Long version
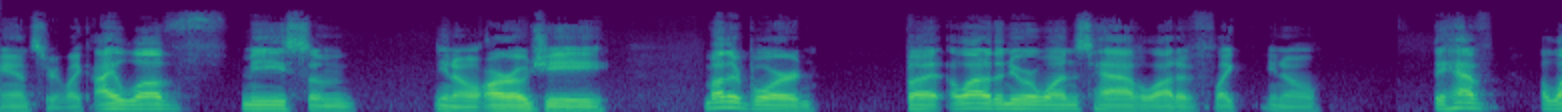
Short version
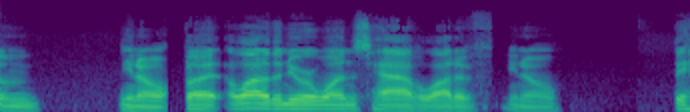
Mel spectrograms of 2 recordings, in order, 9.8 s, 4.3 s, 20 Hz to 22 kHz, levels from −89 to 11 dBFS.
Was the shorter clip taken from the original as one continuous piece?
no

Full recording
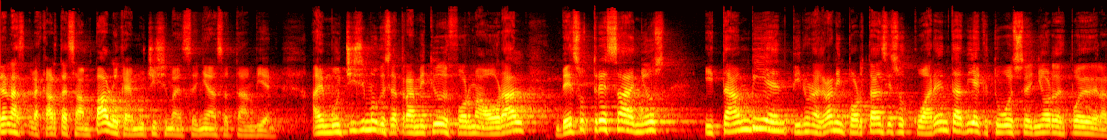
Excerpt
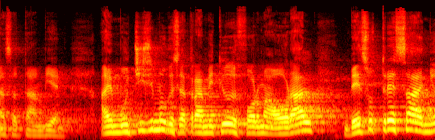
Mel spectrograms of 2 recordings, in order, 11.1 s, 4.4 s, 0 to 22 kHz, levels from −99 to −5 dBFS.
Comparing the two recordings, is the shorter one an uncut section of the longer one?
yes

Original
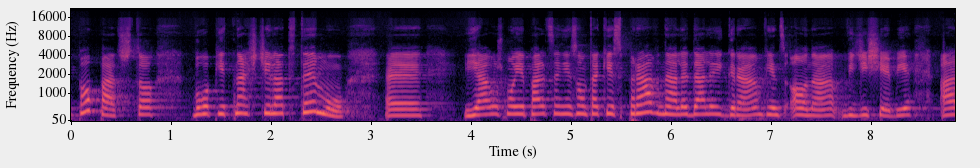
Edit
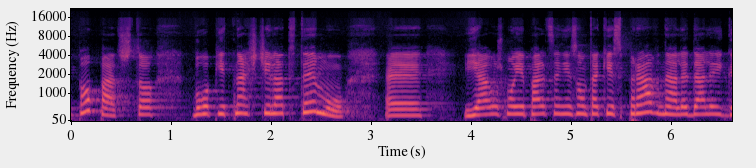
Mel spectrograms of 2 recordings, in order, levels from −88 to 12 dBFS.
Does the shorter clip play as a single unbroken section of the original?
yes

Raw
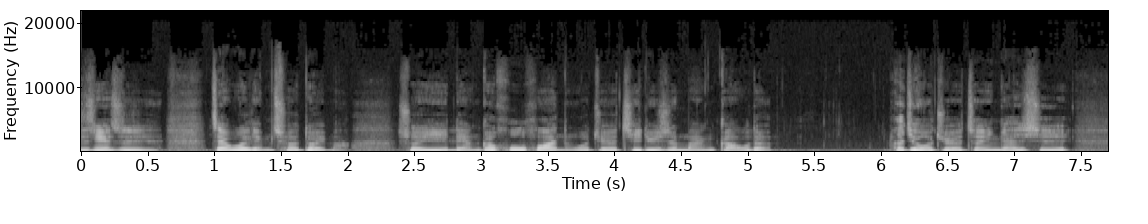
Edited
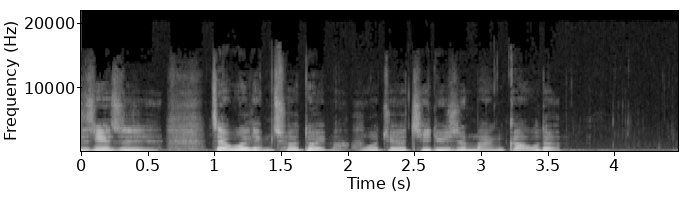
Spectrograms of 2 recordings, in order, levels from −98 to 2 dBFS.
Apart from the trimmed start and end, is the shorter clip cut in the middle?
yes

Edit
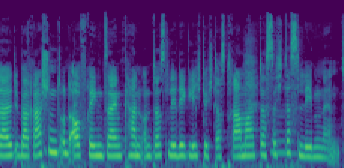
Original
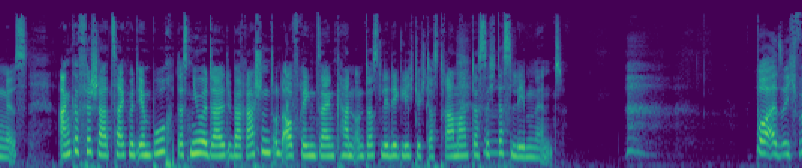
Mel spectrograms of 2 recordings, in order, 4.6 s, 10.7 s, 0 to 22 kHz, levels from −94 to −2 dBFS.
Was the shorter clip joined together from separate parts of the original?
no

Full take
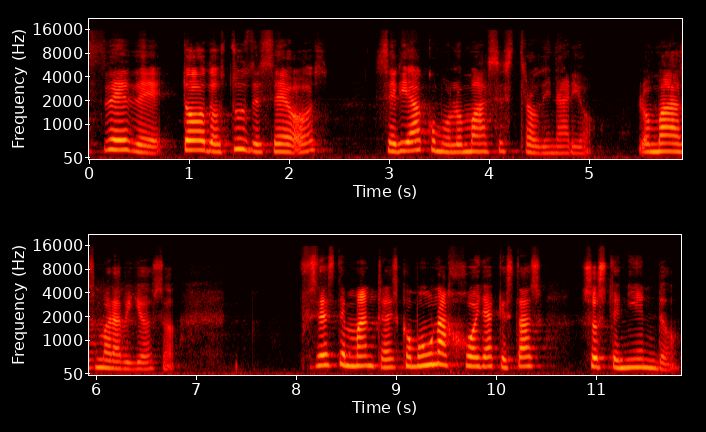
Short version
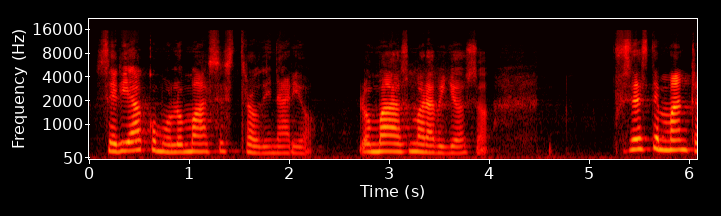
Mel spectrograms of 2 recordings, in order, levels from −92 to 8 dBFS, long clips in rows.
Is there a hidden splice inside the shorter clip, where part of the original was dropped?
no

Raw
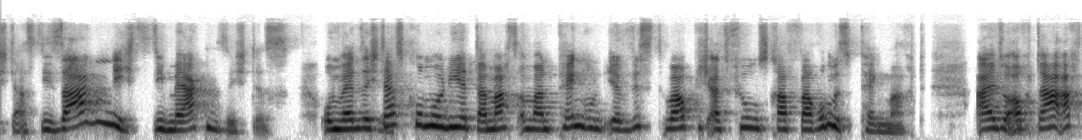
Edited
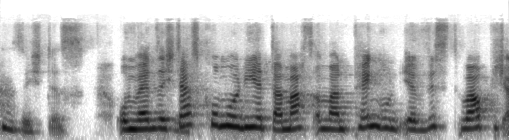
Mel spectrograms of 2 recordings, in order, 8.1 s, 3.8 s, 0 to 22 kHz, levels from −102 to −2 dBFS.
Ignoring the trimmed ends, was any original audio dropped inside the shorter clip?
no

